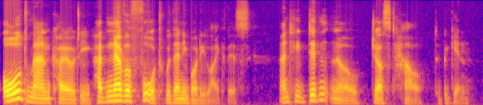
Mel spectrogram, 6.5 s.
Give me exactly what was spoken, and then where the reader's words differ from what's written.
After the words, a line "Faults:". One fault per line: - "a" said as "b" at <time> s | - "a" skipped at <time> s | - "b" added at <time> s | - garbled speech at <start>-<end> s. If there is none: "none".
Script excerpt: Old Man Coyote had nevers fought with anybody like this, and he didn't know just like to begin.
Old Man Coyote had never fought with anybody like this, and he didn't know just how to begin.
Faults:
- "nevers" said as "never" at 1.4 s
- "like" said as "how" at 5.4 s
